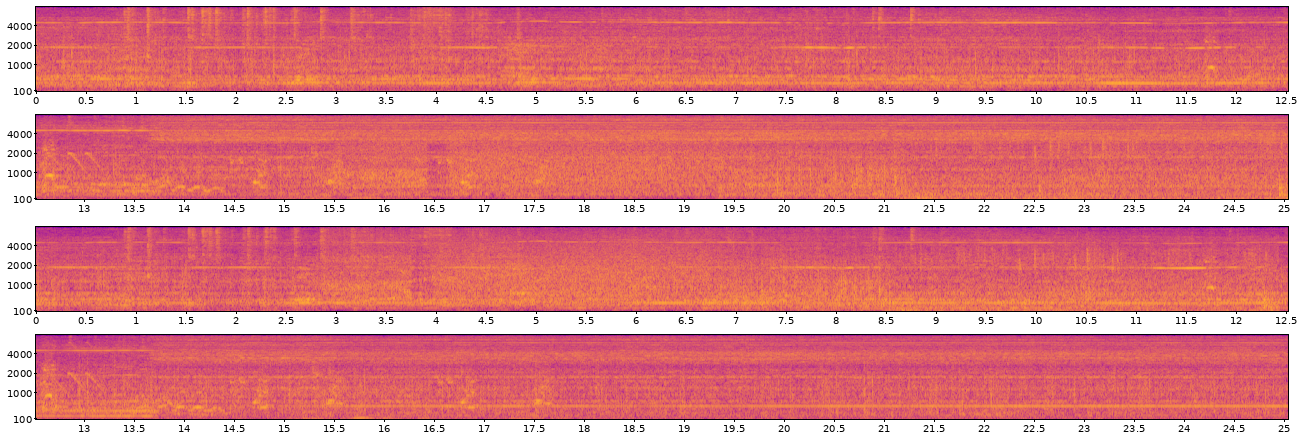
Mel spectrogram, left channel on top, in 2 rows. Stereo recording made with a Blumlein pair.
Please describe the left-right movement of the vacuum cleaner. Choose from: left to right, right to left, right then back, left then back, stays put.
stays put.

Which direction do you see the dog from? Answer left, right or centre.
centre.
